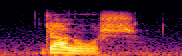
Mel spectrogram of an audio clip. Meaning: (adjective) 1. suspicious (arousing suspicion) 2. suspicious (distrustful or tending to suspect); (noun) suspect (a person who is suspected of something)
- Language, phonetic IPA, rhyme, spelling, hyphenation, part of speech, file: Hungarian, [ˈɟɒnuːʃ], -uːʃ, gyanús, gya‧nús, adjective / noun, Hu-gyanús.ogg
